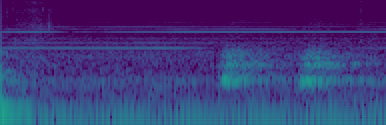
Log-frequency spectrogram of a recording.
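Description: Two short barks from a dog about half a second apart, over a faint steady hum.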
